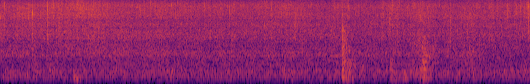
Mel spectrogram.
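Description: N.Y. strip steaks and mushrooms sizzle steadily on a Blackstone griddle, a continuous close frying hiss with a couple of brief scrape or stir accents, no talking.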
